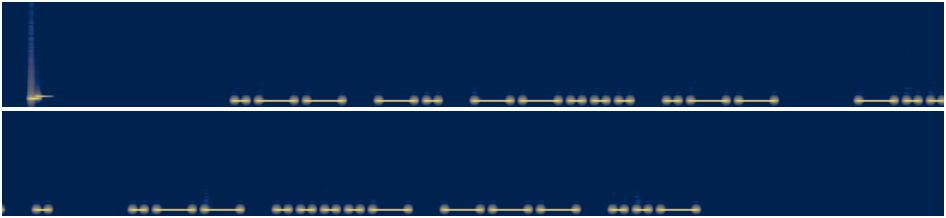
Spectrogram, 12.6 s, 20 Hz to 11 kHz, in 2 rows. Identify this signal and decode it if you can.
Morse code, heard as a keyed tone, about 15 wpm, 700 Hz. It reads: WN7W DE W4OU
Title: USA Callsign DE Callsign - 4 Characters - 15wpm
